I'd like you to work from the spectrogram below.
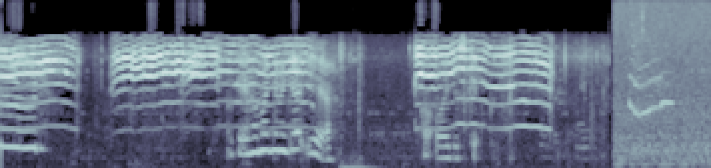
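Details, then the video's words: Cat or kitten giving long, loud, wavering meows, each held about a second or more with strong harmonics, several in a row with brief pauses; a noisier, different-sounding stretch with a faint rising call closes the clip. "Funny Cat Videos"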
